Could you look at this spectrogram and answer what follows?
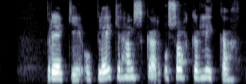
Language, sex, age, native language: Icelandic, female, 40-49, Icelandic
